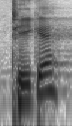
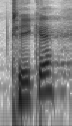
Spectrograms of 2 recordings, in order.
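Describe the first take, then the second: No difference in how they are said.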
